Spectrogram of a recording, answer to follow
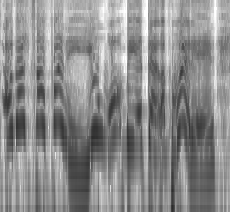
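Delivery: high, sarcastic laugh in the voice; mock amused. The bride mocks the maid of honor, high sarcasm. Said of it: "my friend was like".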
